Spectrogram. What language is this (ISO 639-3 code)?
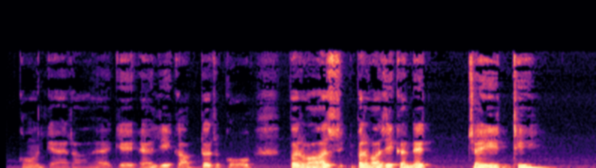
urd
